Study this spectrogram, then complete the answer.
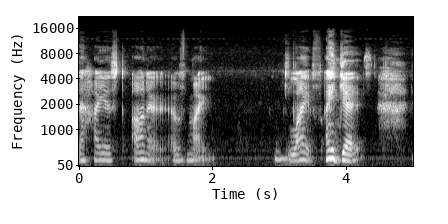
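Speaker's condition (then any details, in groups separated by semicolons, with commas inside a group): Cerebral palsy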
